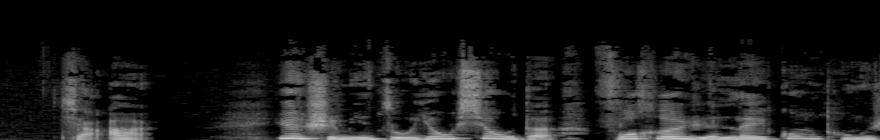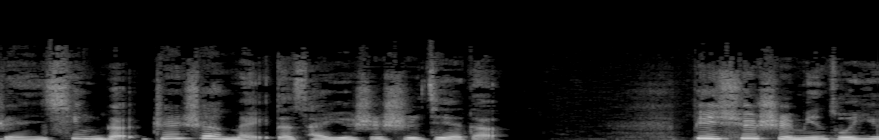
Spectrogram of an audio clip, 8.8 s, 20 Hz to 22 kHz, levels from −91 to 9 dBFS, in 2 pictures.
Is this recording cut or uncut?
uncut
